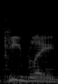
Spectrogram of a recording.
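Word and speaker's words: χ-blade: it means the x-blade it's just pronounced like keyblade even though it's just one keyblade ah the series is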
